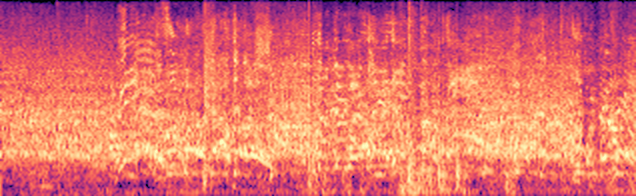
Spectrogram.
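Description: Brawl with a metal folding table being swung and slammed, heavy impacts landing around four seconds in, over a constant din of shouting voices.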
